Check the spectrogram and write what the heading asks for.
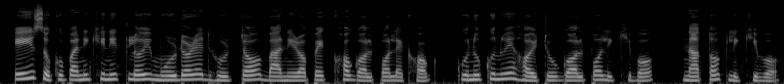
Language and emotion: Assamese, neutral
